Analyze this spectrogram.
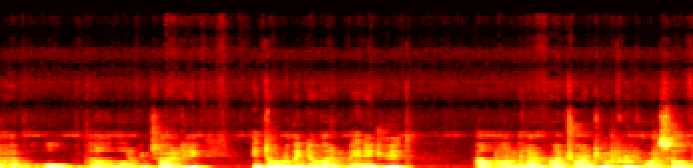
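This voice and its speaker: Soft-spoken and at a moderate pace, a man talks with fairly even intonation amid noticeable background noise and audible room echo. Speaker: vlogger. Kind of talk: personal storytelling monologue. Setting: garage at dad's house. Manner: soft-spoken, keeping voice low; halting, many fillers and repetitions.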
